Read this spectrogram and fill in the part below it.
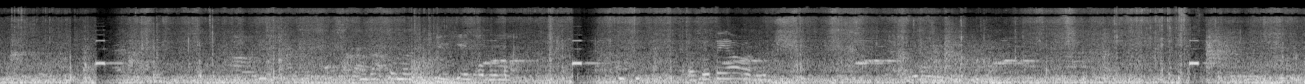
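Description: A checkout scanner beeps now and then.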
